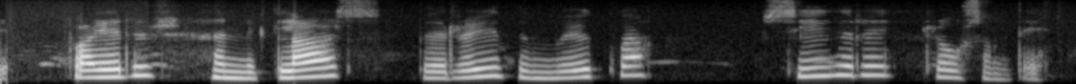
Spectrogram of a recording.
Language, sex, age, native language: Icelandic, female, 11, Icelandic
